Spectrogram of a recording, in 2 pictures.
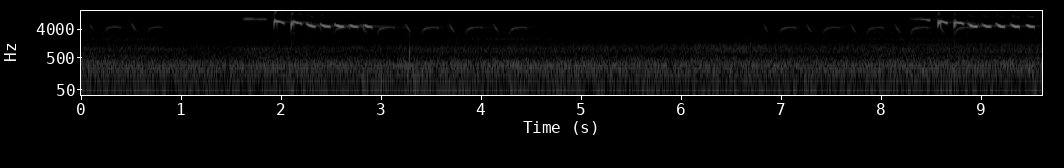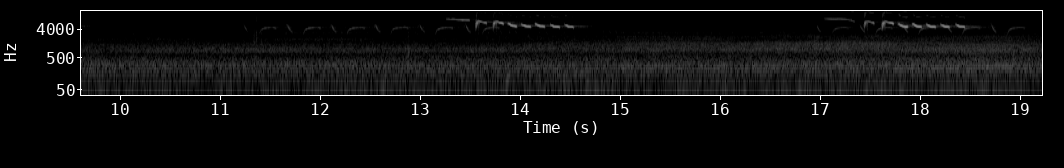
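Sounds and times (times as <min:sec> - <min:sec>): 
Eurasian blue tit soft ticking notes: 0:00.0 - 0:14.9
Eurasian blue tit Cyanistes caeruleus song: 0:00.0 - 0:16.2, 0:16.9 - 0:19.1.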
